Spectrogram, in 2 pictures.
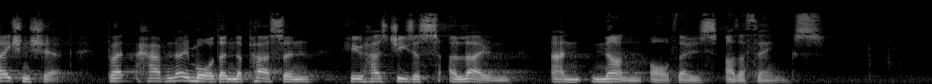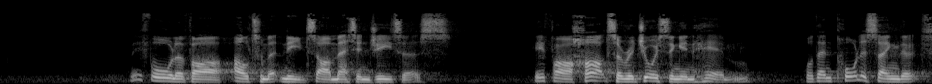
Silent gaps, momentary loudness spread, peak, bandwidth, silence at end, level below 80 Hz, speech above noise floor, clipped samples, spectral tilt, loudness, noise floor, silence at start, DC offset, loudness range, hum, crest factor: none; 11 LU; -10 dBFS; 11.5 kHz; 0 s; -70 dBFS; 38 dB; under 0.1%; -4 dB/octave; -27 LUFS; -64 dBFS; 0 s; under 0.1%; 8 LU; none; 18 dB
